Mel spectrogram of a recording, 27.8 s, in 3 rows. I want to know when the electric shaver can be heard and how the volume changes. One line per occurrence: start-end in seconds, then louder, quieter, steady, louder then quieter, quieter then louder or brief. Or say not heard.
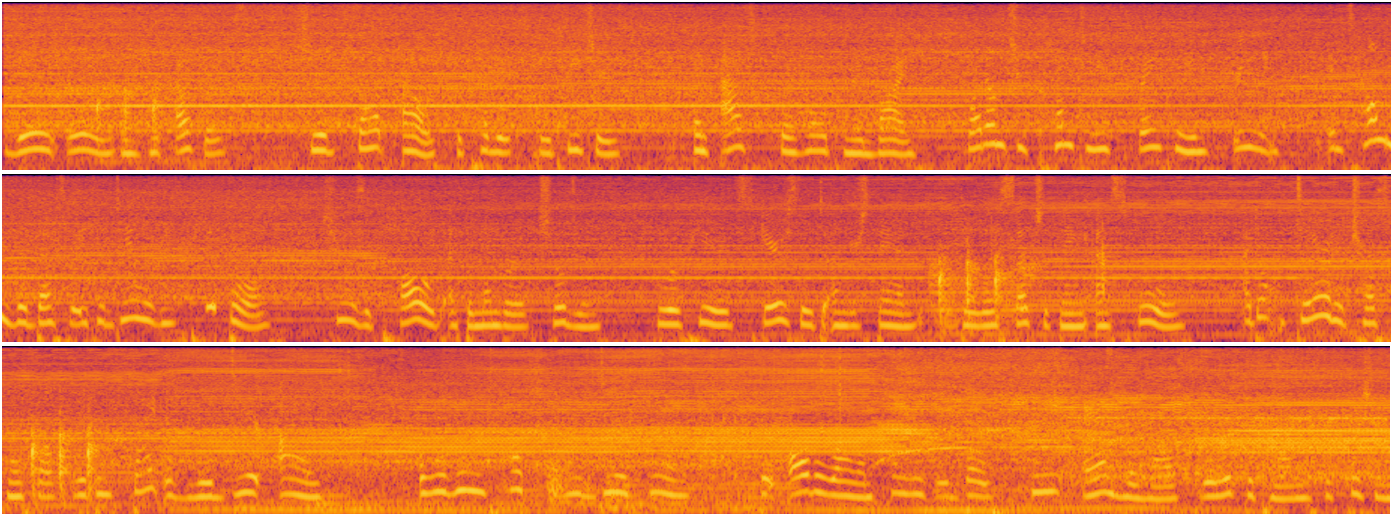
0.0-27.7 louder.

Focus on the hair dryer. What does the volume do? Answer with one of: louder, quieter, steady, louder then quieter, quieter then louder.
quieter then louder.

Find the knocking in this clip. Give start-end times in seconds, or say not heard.
0.6-1.2, 15.4-16.8, 18.6-19.4.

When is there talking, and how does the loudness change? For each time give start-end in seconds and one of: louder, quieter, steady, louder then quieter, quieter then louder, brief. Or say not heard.
0.0-27.7 steady.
